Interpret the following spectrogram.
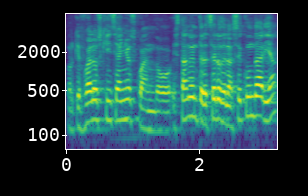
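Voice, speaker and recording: High-pitched male speech. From Mexico, Chihuahua. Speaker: Augustinian Recollect friar. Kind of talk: interview chat.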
